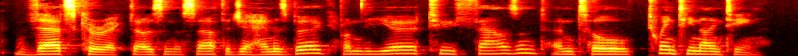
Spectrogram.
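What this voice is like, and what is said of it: Mixed English and South African accent. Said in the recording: “English from England, but I grew up most of my life in South Africa. So I have a bit of a mixed accent. A lot of people might hear the South African accent in me”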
